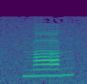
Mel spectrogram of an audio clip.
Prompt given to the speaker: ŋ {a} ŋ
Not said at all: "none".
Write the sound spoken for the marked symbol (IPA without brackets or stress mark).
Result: a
